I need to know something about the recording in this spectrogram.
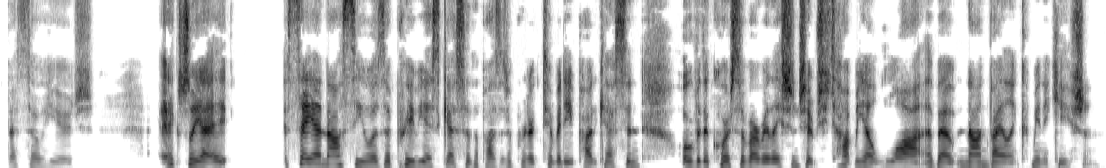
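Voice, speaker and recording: A woman's voice: lowish voice, fairly even intonation, brisk, no room sound. Friendly woman host, conversational, talking straight to her audience, dry close mic. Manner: warm, chatty, addresses listeners directly. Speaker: podcast host. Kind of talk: casual interview hosting.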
